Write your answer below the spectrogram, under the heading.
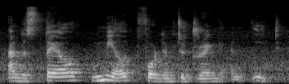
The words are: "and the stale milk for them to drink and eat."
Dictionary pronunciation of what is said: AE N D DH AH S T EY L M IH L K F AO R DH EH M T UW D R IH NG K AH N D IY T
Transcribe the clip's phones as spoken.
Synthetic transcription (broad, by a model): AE N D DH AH S T EY L M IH L K F AO R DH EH M T UW D R IH NG K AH N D IY T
